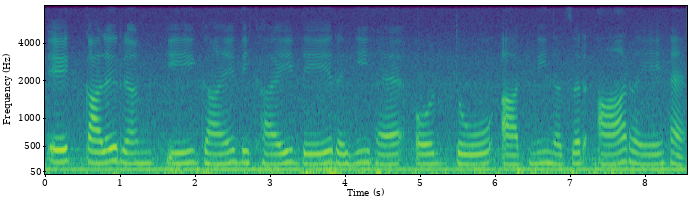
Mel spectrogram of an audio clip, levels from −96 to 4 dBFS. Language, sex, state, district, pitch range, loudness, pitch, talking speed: Hindi, female, Punjab, Fazilka, 90-100 Hz, -16 LUFS, 95 Hz, 110 wpm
